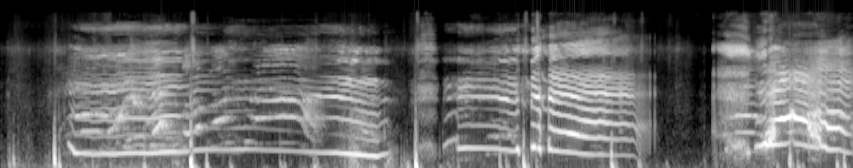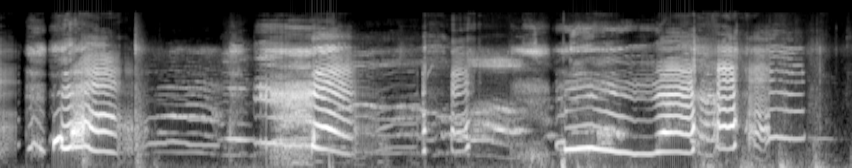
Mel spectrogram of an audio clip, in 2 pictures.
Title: Baby Crying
